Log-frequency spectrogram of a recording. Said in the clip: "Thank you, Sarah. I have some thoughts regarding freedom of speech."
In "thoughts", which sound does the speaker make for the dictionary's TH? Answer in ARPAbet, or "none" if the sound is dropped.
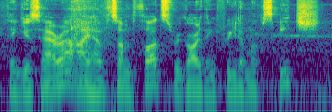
TH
